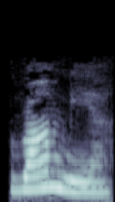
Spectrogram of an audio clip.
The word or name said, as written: romneya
